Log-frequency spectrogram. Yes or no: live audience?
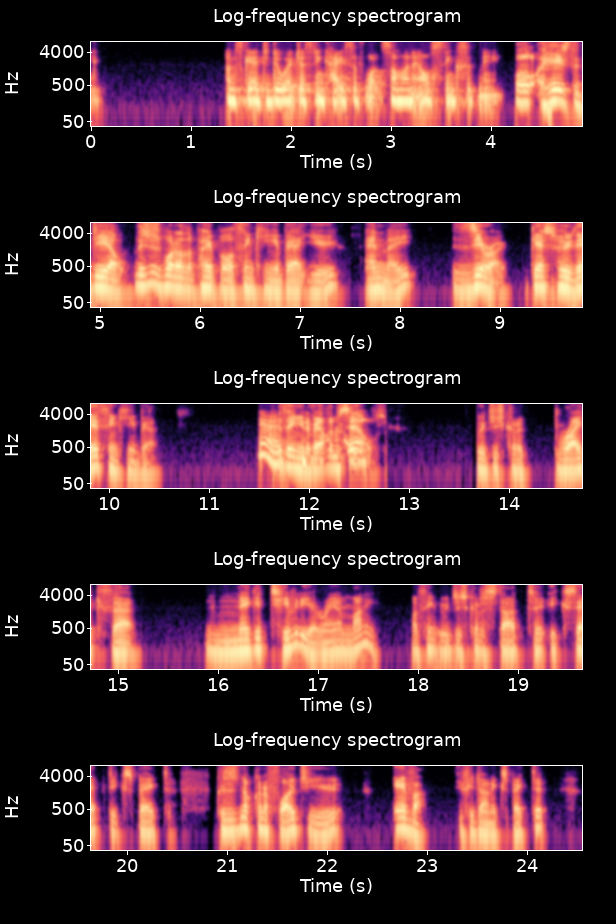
no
